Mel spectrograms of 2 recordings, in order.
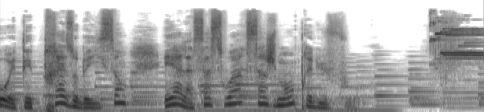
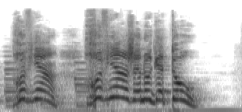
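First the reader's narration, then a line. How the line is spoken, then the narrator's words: Exclaimed. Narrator (French): s'écria Léo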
